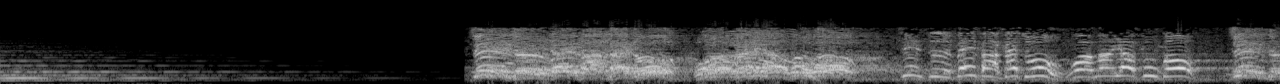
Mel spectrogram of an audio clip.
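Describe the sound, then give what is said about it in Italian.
A crowd of workers from a welding-machinery factory in Shenzhen, China, in August 2018 chants protest slogans in unison, loud, with rhythmic shouted bursts that grow more clipped and punchy toward the end, following a short fading tonal sound and a brief silence. “Gli slogan che state sentendo sono quelli dei lavoratori di una fabbrica che si chiama Jesic e che produce macchinari per la saldatura i lavoratori stanno protestando”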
